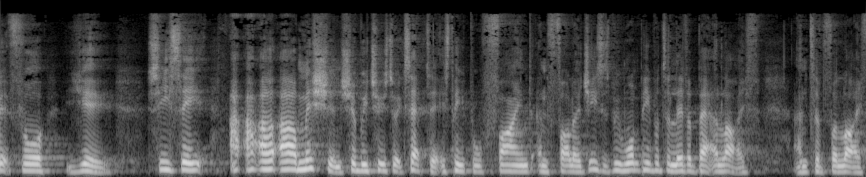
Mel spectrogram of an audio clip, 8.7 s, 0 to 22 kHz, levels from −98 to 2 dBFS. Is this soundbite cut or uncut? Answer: cut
